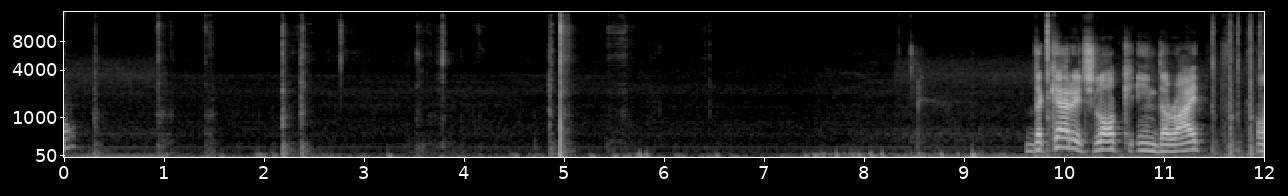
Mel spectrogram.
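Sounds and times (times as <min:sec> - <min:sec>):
sharp snap: 0:04.9 - 0:05.2
typewriter parts clicking: 0:11.4 - 0:12.0.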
